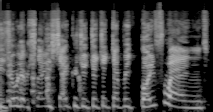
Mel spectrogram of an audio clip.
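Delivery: put-on high, drawn-out pouty baby whine; mock him as a lovesick, pining crybaby. Mocks a character pining over boyfriend.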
